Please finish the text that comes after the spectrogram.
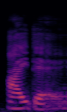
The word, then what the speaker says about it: Hayde: with you okay now you spell your name h a yde x mark on the E and it's pronounced I day I day I day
